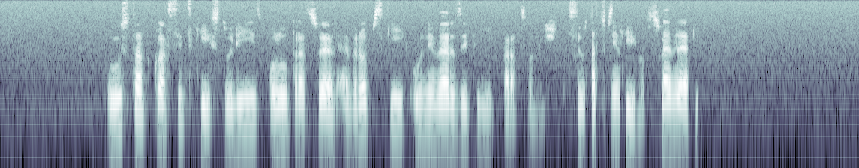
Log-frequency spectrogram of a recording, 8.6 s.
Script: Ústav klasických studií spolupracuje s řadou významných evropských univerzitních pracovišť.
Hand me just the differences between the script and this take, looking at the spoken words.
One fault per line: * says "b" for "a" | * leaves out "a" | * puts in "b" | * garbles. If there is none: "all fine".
* leaves out "s řadou významných"
* garbles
